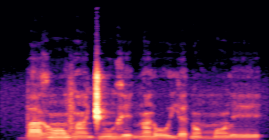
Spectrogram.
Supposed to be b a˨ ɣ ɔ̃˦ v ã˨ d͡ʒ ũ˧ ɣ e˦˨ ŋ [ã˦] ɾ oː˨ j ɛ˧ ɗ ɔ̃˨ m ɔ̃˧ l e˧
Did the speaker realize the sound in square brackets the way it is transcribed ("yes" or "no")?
yes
